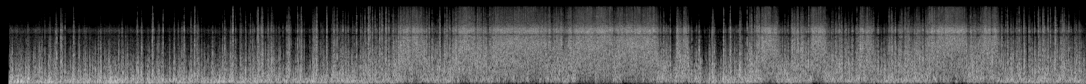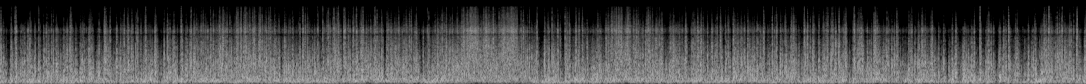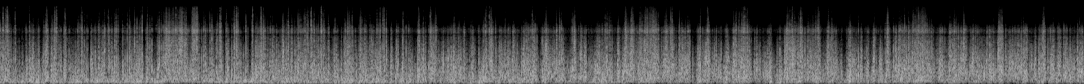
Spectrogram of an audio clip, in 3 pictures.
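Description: Steady road and wind noise from a moving vehicle, with wind buffeting the microphone and surging louder about four and nine seconds in.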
